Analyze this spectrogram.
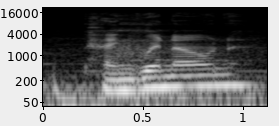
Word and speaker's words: Penguinone: It's pronounced Penguinone, like penguin.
